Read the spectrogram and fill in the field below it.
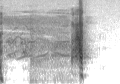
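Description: A single sharp cough bursts out near the microphone after a brief breathy, throaty lead-in, then cuts off into silence.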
